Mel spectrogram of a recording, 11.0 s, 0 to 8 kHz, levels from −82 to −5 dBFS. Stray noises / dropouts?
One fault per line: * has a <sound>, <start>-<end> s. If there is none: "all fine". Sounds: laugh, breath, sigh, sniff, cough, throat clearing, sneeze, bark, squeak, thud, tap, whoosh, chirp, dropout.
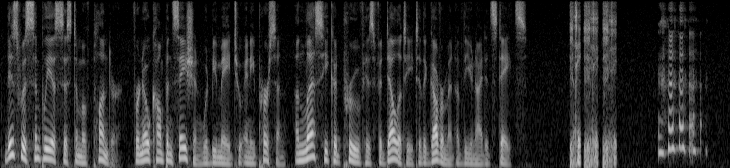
* has a laugh, 8.5-9.3 s
* has a laugh, 9.9-10.6 s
